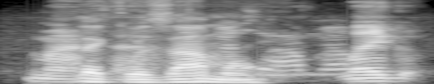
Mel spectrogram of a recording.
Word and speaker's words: Leguizamo: Super Mario says, I forget how to pronounce it. Leguizamo.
